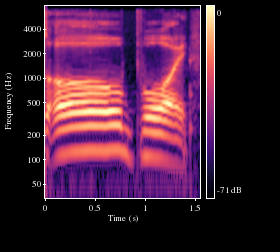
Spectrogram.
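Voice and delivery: dreading what comes through the door; Rey bracing as the door starts to give. Retold or imitated.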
